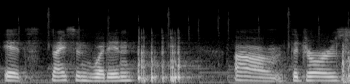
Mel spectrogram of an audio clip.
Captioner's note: satisfying clacking nails on wood sounds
